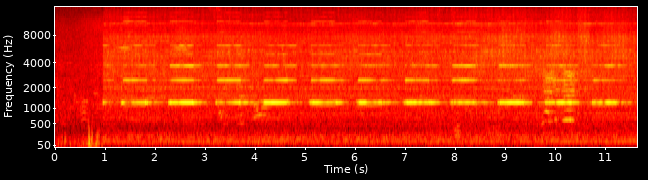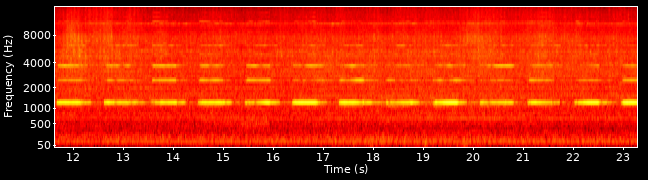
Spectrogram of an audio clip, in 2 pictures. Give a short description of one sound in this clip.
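A reversing alarm beeps steadily and repeatedly.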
